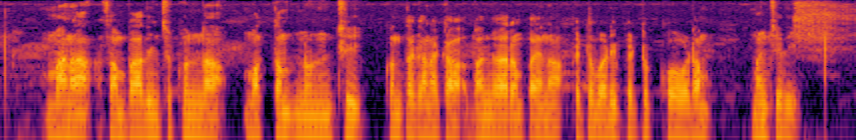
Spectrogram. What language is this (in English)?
Telugu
